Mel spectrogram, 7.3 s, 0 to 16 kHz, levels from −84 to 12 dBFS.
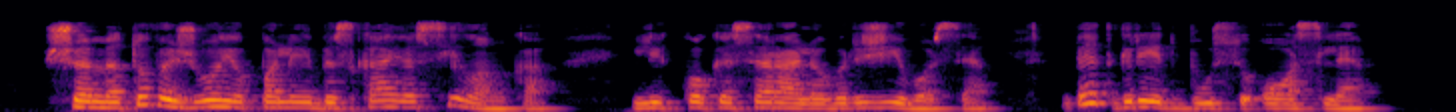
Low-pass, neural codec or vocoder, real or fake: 7.2 kHz; none; real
